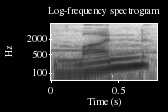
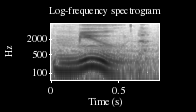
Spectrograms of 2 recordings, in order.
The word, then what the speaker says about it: Mun: regular carbon system is mun if you were to spell that like this you would actually call that mune but since it isn't spelled like that we can call it mun hope that clears it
